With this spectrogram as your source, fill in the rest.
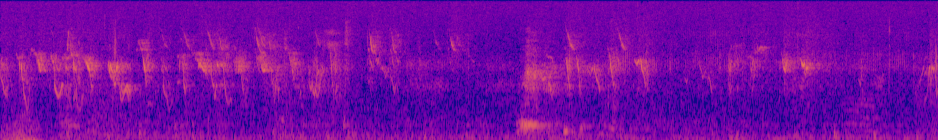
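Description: Many birds chirp and trill together outdoors, a busy, continuous chorus of high calls at moderate distance with no voices.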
